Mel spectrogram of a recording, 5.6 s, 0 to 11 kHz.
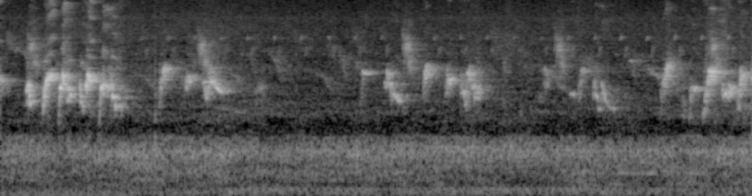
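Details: Red-whiskered bulbul during trapping, 24 July 2019, with a white-cheeked bird; short warbled whistle phrases come in three or four spaced bursts, with a continuous low hum behind.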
